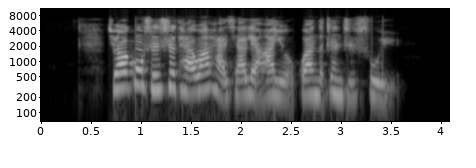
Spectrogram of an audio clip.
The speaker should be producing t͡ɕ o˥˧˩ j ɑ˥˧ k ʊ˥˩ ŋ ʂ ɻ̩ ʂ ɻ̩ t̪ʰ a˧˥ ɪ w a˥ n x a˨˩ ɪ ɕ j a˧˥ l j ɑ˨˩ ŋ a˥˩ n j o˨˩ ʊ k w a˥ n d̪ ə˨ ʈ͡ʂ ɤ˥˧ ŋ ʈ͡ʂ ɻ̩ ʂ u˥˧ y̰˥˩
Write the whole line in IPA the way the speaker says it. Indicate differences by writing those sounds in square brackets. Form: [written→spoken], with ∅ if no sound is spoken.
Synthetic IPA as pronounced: t͡ɕ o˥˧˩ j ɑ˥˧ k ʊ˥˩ ŋ ʂ ɻ̩ ʂ ɻ̩ t̪ʰ a˧˥ ɪ w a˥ n x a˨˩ ɪ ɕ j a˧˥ l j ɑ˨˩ ŋ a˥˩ n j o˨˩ ʊ k w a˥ n d̪ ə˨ ʈ͡ʂ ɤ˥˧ ŋ ʈ͡ʂ ɻ̩ ʂ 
